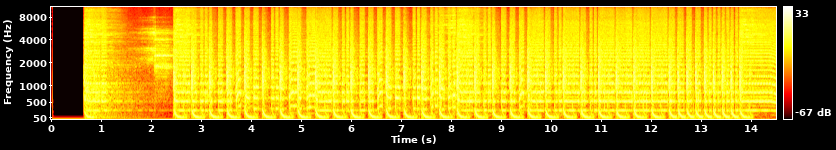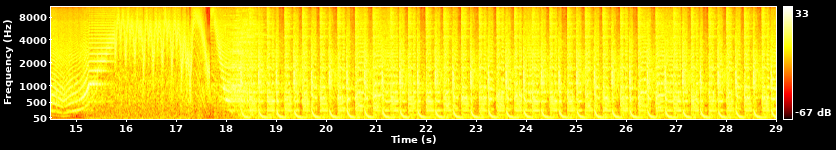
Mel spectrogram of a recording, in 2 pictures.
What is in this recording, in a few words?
Techno Shuffle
